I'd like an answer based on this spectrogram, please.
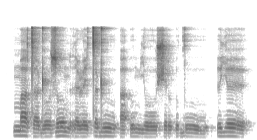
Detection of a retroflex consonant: present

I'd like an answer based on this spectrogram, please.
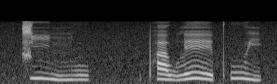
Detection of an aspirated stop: present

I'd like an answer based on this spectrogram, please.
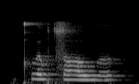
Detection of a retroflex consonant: absent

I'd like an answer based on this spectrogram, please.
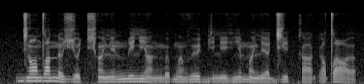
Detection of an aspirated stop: present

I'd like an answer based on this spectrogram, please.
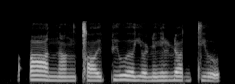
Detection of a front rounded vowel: absent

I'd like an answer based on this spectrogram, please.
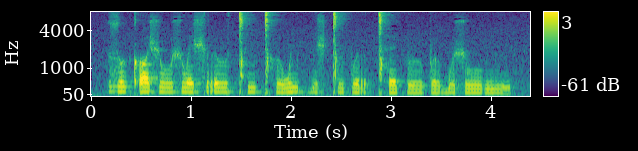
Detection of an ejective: present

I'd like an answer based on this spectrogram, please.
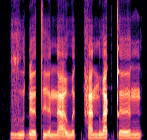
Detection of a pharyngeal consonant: absent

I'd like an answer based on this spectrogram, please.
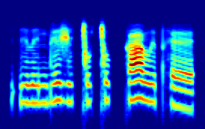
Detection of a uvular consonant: absent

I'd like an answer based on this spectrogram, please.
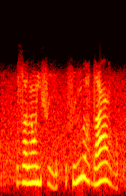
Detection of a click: absent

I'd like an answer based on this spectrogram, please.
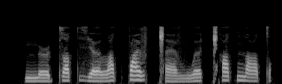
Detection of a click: present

